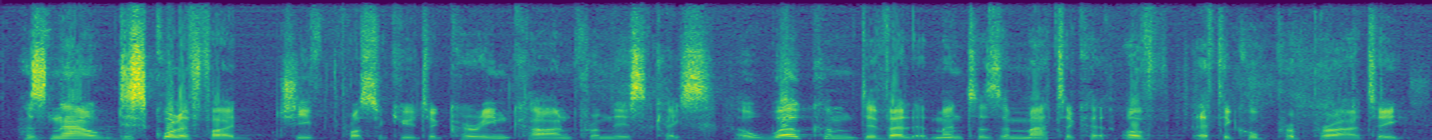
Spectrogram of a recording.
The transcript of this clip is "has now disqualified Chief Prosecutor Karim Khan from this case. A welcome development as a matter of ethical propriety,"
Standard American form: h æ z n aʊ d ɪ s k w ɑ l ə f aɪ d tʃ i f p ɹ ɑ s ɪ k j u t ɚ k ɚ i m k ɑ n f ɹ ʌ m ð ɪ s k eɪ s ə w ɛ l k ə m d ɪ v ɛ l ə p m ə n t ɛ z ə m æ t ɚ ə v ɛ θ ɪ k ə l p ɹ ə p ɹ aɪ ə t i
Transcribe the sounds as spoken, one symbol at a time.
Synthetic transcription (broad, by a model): h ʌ z n aʊ d ɪ s k w ɑ l ə f aɪ d tʃ i f p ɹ ɑ s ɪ k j u t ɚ k ɚ i m k ɑ n f ɹ ʌ m ð ɪ s k eɪ s ə w ɛ l k ə m d ɪ v ɛ l ə p m ə n t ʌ z ə m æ t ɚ ə v ɛ θ ɪ k ə l p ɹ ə p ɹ aɪ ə t i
